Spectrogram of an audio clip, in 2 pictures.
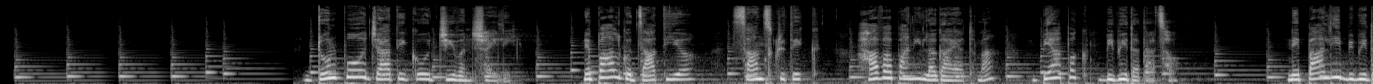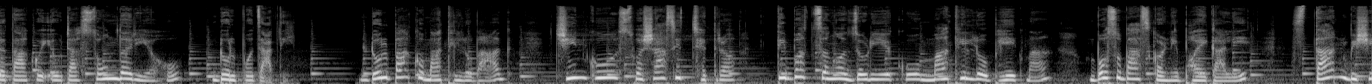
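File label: Narration, Nepali; GoLocalise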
